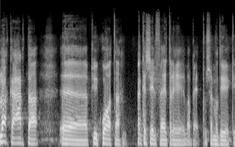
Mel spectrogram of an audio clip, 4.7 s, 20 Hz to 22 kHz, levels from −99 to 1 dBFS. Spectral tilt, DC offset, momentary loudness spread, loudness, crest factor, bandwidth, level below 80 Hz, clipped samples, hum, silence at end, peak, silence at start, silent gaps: -5.5 dB/octave; under 0.1%; 10 LU; -17 LUFS; 16 dB; 14.5 kHz; -52 dBFS; under 0.1%; none; 0 s; 0 dBFS; 0 s; none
